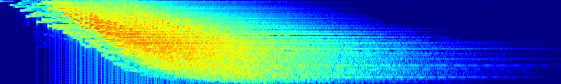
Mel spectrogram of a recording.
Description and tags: Alien windbells down
The sound of a spell forced upon an enemy by a magician. Falling pitch.
atonal, bomb, magic, bright, spell, stars, treble, stream, magician, bell, curse, teleport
